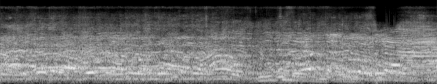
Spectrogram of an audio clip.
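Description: Crowd chatter: many people talking and calling out at once, their voices overlapping into a loud, steady babble.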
